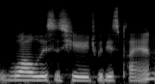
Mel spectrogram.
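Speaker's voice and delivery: usual speaking voice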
